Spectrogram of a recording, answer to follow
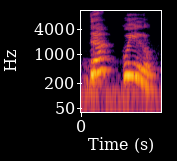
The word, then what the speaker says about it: tranquilo: Outra palavra, sequela, tranquilo. O U também é pronunciado.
